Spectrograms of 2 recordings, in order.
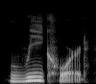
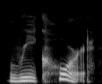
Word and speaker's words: record: If you have a vinyl record, the stress is on the front, record. But if you want to record a message, the stress shifts to the back, record. It goes from a noun to a verb, all decided by that little bit of stress.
